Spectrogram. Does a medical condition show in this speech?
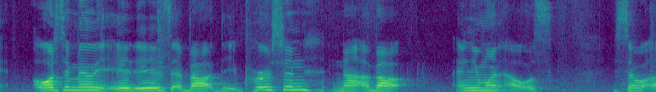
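Yes: ALS.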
